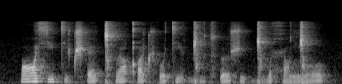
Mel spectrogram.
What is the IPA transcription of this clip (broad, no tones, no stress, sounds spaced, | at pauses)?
ɔ sʲ ɵ tʲ ɵ t͡ʃʼ ɛ ǀʰ ɵ qʼ u t͡ʃʼ o tʲ ɵ ɡ͡ǀ u t͡sʼ ɵ ʃ i ɡ͡ǀ u ħ ɒ ŋ͡ǀ o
